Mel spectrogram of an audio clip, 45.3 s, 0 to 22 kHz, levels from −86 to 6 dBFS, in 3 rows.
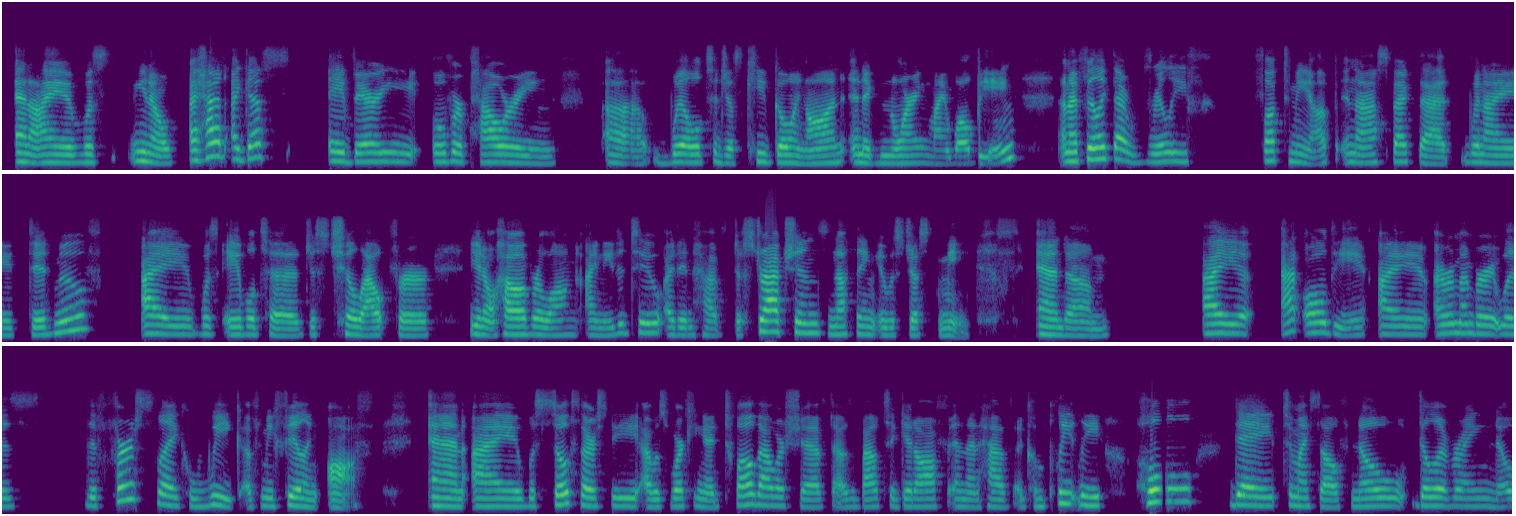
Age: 20-39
